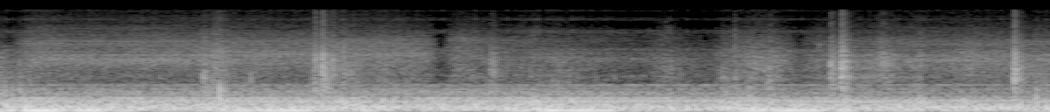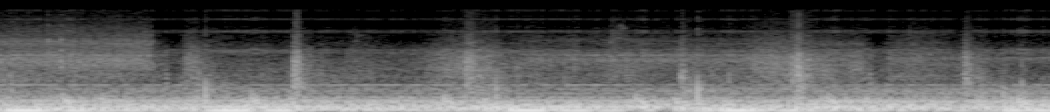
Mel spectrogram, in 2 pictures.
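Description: Heavy knocks thump at an uneven pace.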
